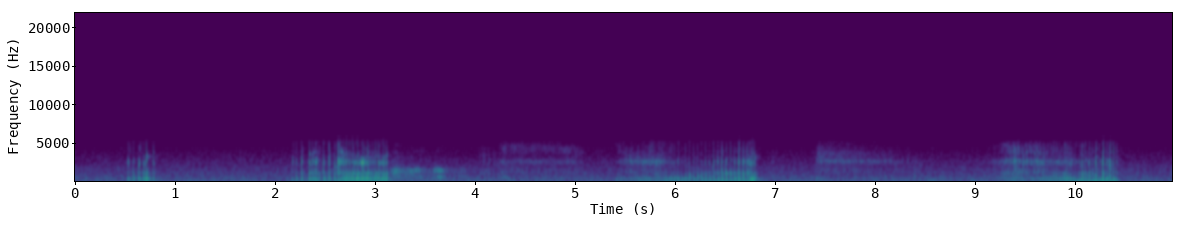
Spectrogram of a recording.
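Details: Dog Bentley sleeps off a rough day with a series of loud, wheezy, rattling snores, four rough breaths spaced two to four seconds apart, the strongest near the start.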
